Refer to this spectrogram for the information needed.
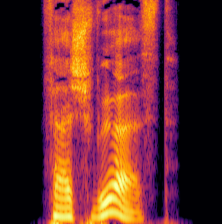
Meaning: second-person singular present of verschwören
- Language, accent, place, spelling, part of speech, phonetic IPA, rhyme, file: German, Germany, Berlin, verschwörst, verb, [fɛɐ̯ˈʃvøːɐ̯st], -øːɐ̯st, De-verschwörst.ogg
